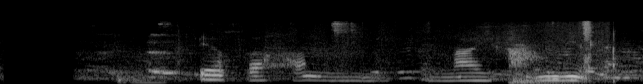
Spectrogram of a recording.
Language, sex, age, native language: Icelandic, male, 8, Icelandic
